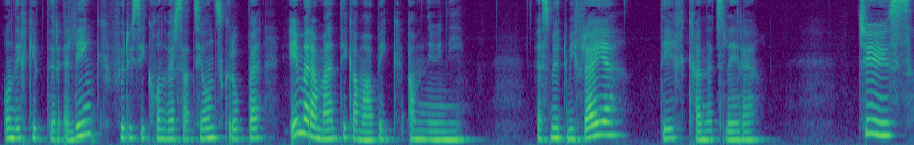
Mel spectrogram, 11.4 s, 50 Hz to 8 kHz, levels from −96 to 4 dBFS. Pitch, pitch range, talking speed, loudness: 190 Hz, 175-205 Hz, 130 wpm, -26 LUFS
